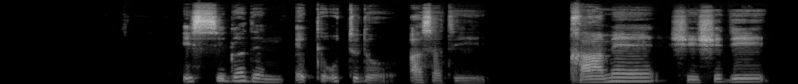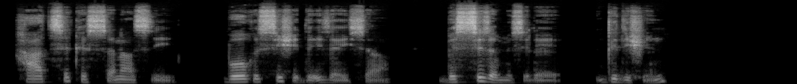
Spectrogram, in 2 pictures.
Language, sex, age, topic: Gamo, male, 25-35, government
